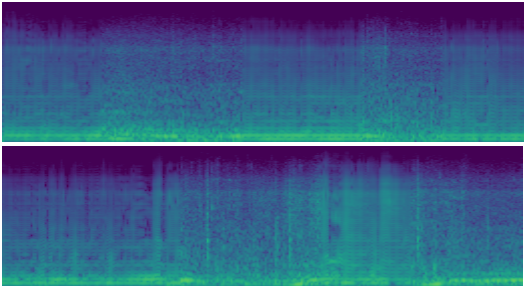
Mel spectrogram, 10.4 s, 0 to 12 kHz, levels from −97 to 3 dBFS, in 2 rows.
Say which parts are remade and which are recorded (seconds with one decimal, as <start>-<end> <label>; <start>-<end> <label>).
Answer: 0.0-1.0 remade; 1.0-2.4 recorded; 2.4-3.6 remade; 3.6-4.4 recorded; 4.4-7.0 remade; 7.0-8.4 recorded; 8.4-9.3 remade; 9.3-10.4 recorded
